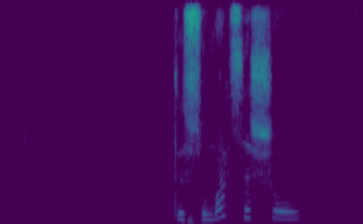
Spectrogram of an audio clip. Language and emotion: Russian, neutral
